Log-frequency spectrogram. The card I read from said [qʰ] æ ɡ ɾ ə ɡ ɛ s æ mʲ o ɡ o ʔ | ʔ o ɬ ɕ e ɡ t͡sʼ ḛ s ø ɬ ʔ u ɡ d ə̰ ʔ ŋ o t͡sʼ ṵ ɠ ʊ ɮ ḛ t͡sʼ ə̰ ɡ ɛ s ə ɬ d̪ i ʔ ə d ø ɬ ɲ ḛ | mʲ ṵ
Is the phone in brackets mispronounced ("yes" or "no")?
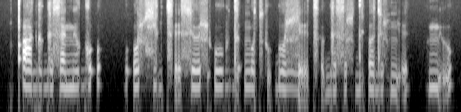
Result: yes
